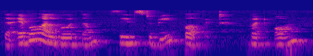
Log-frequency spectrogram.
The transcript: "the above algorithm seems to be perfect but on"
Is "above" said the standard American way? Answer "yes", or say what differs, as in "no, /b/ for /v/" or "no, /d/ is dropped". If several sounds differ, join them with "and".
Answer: no, /v/ is dropped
